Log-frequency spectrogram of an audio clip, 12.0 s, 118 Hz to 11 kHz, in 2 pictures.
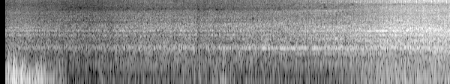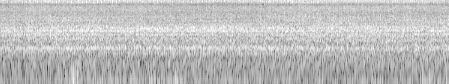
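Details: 2016 Ford 6.7 Powerstroke diesel truck, 20,000 miles, runs fine: at idle a steady high whine rides over the even diesel clatter; owner never noticed it before and source is unknown.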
